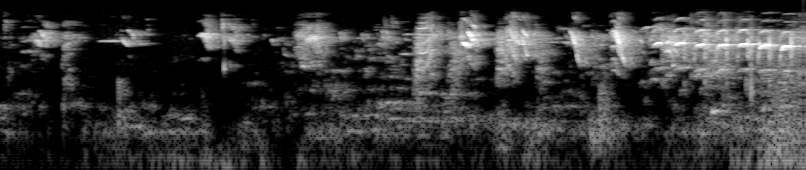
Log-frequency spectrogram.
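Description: Small birds chirping, with short high calls and sliding notes scattered throughout, and a quick run of repeated chirps near the end.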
